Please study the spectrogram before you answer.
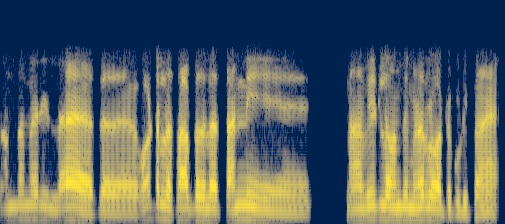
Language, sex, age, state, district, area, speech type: Tamil, male, 60+, Tamil Nadu, Virudhunagar, rural, conversation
